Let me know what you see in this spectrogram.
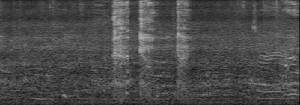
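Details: A person coughs while eating a fast-food meal; cough.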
